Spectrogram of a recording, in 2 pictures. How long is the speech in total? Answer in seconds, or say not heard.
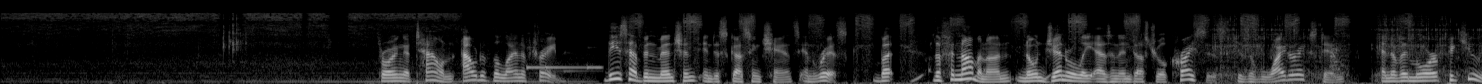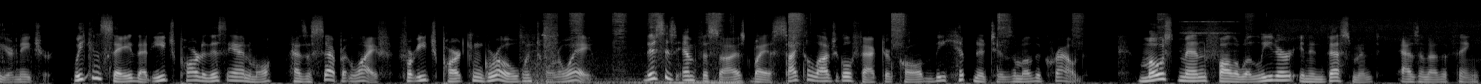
26 s.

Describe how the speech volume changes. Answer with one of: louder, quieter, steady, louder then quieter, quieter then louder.
steady.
